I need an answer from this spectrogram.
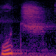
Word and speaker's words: Łódź: J'ai été invitée par Raphaël Stopin en résidence de création à Łódź, en Pologne, qu'on prononce Łódź.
